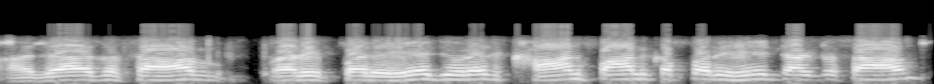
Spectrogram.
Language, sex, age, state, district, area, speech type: Hindi, male, 60+, Uttar Pradesh, Chandauli, rural, conversation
